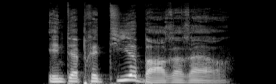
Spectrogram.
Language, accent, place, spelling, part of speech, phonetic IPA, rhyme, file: German, Germany, Berlin, interpretierbarerer, adjective, [ɪntɐpʁeˈtiːɐ̯baːʁəʁɐ], -iːɐ̯baːʁəʁɐ, De-interpretierbarerer.ogg
- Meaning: inflection of interpretierbar: 1. strong/mixed nominative masculine singular comparative degree 2. strong genitive/dative feminine singular comparative degree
